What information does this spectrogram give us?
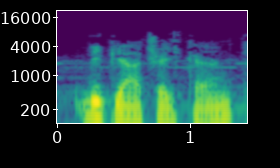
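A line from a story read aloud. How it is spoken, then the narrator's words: Colder tone. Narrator (Italian): disse in tono più freddo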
